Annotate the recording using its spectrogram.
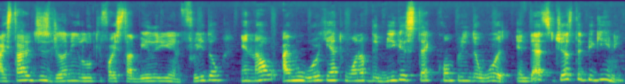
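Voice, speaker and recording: Over music in the background, a man talks at a fairly quick pace in a high-pitched voice. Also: ordinary pitch variation, hardly any pauses. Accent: Brazilian Portuguese. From Brazil. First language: Portuguese. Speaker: QA test engineer and YouTuber. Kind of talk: casual vlog storytelling.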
